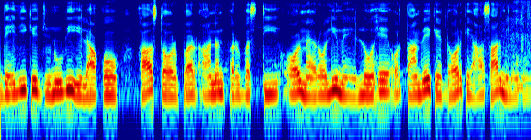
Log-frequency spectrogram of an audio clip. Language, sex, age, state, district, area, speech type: Urdu, male, 30-45, Delhi, New Delhi, urban, spontaneous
